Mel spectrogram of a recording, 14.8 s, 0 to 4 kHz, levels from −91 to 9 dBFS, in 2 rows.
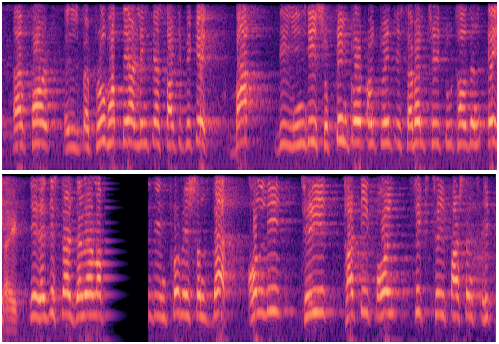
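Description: Audio stopped arriving for roughly 0.64 s, most likely a long network dropout, from 8.98 s to 9.63 s. The receiver carried the last sound forward as a fading buzz or hiss, which thins out until about 0.37 s of near-silence is left, and the audio then resumes further on with the missing stretch gone. The call path's G.711 mu-law coding at 64 kbps leaves nothing above 4 kHz throughout.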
